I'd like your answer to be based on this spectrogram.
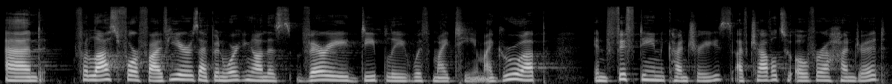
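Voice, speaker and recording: A woman from the Netherlands giving a conference keynote, talking in a lively, conversational way, asking the audience questions and laughing lightly between points. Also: on the low side, moderate pace. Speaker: keynote speaker.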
